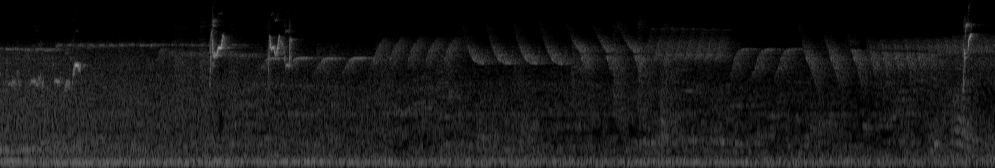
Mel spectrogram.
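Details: Brown-throated sunbird kept as a cage bird, being trained to tolerate crowds at a busy roadside with people passing; a run of quick, high, descending chirps with a few louder sharp notes over low traffic rumble.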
